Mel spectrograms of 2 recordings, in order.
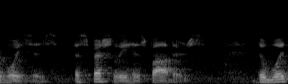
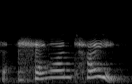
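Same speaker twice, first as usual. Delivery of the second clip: urgent call; slower than usual. A narrator's reading. Calling up to dangling Derek.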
